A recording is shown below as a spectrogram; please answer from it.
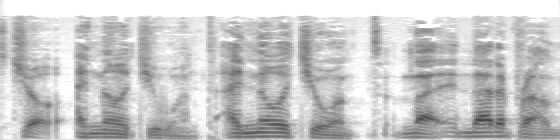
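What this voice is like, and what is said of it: Imitated Italian accent. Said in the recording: “with his Italian accent”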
